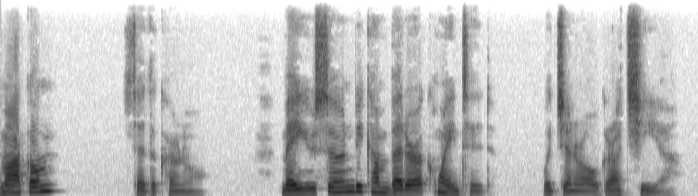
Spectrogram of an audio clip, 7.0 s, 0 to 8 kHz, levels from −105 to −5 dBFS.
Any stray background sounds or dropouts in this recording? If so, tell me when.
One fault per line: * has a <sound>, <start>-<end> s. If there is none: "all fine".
all fine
